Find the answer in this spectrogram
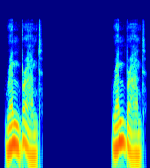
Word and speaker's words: Rembrandt: may pronounce it as rembrand rembrand REM brand the letter D is silent rembrand rembrand vanen is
